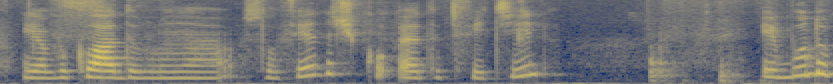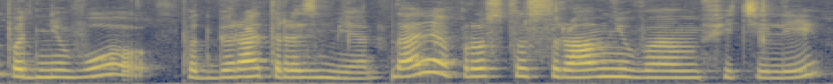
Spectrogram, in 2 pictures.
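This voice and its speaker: Young woman, casual vlogger; sleepy morning voice, high-ish and mellow, chatty with soft laughs. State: just woken, slightly rough voice. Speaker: candle maker vlogger. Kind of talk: casual how-to vlog.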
